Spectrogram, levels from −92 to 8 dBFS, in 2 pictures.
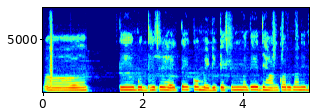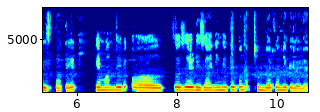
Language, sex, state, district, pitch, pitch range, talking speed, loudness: Marathi, female, Maharashtra, Dhule, 245 Hz, 230-255 Hz, 140 wpm, -15 LUFS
